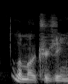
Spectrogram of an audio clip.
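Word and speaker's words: lamotrigine: drugs about the u the lam otherwise known as lamatroine. Did I pronounce that right? Lamotrogene. Yes.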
